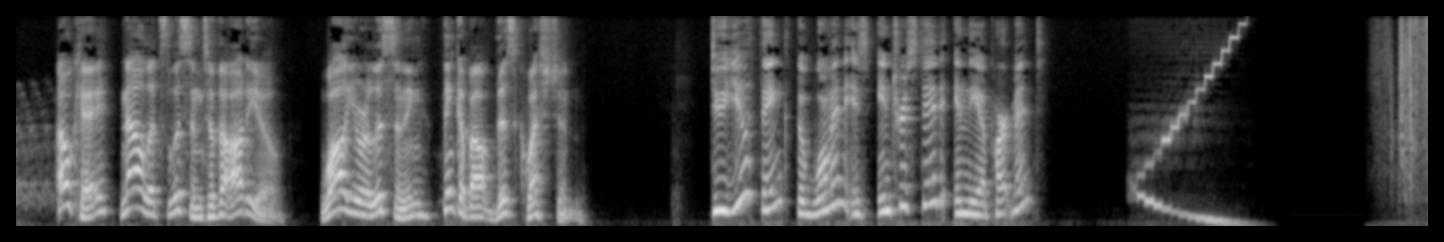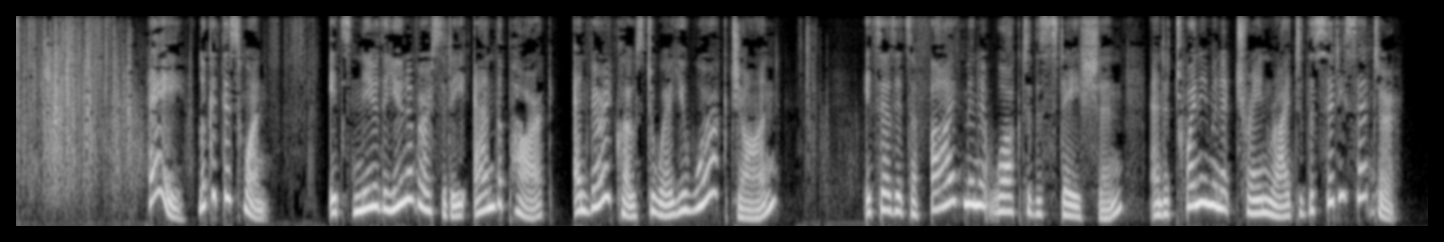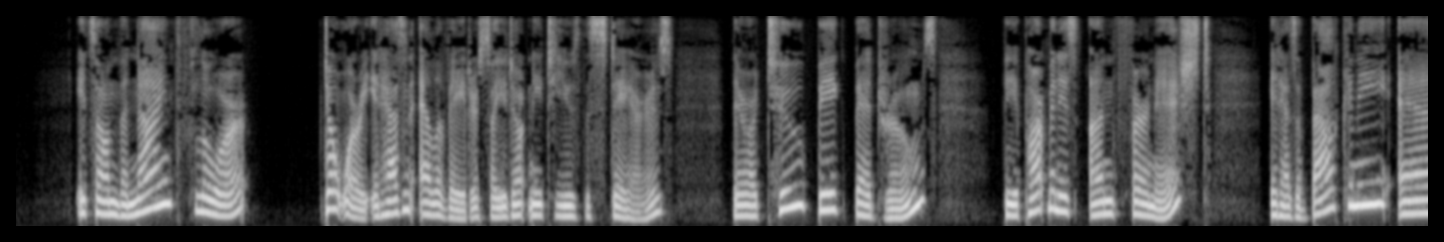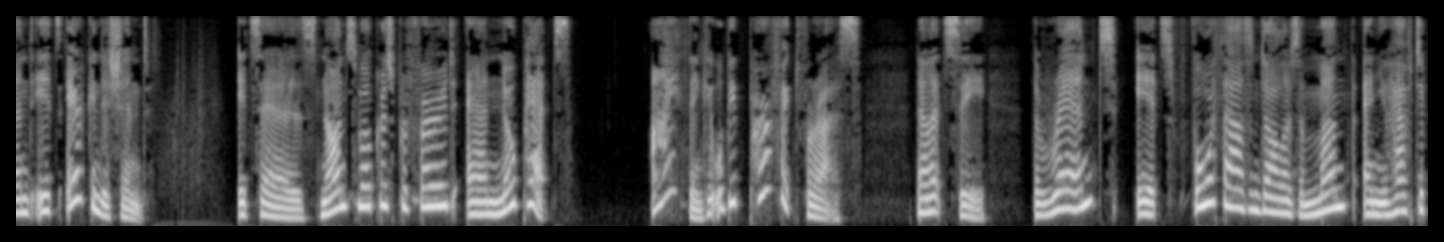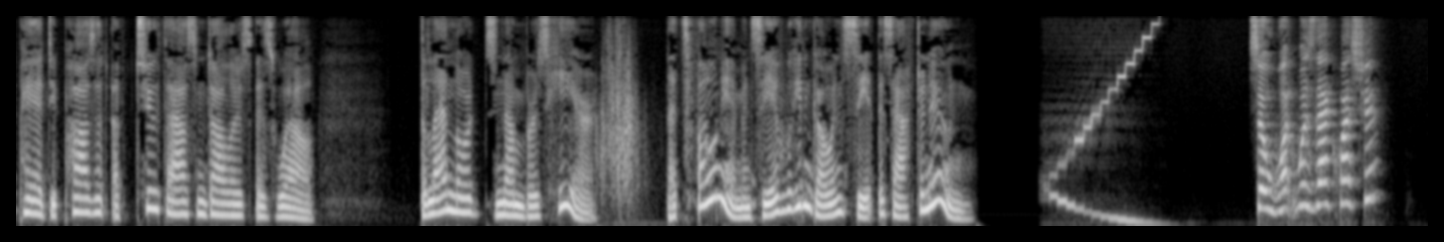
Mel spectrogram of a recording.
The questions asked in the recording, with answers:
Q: Do you think the woman is interested in the apartment?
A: The answer is yes, she is.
